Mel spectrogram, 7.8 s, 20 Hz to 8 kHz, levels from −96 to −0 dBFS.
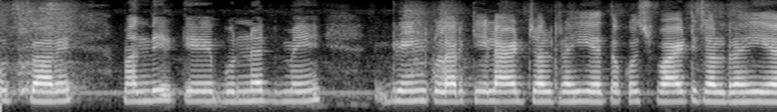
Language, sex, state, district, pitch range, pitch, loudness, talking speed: Hindi, female, Jharkhand, Deoghar, 215-230 Hz, 220 Hz, -17 LUFS, 140 wpm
